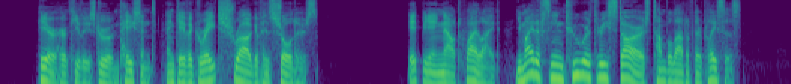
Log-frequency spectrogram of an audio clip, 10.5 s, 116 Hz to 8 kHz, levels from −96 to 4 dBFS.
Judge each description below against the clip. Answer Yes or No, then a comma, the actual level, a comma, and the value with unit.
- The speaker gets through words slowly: No, average, 165 wpm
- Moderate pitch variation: No, wide, 5.7 semitones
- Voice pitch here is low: Yes, low, 110 Hz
